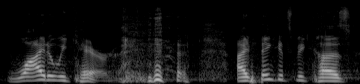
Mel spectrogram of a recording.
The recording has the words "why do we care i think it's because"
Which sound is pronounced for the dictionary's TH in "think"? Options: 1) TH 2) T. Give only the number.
1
